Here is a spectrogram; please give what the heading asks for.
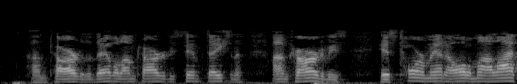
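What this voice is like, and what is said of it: Oklahoma accent, "tired" sounds like "tarred". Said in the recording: “Oklahoma accent, tarred of it? Tarred and feathered, you know, tarred.”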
